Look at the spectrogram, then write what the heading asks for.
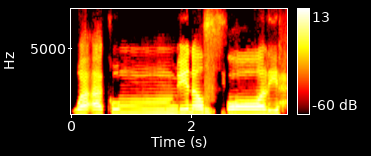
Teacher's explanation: Wa akum huruf kaf, jangan seperti qaf.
